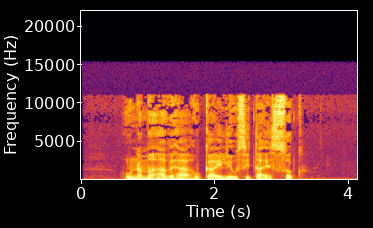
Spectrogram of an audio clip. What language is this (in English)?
Yaqui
